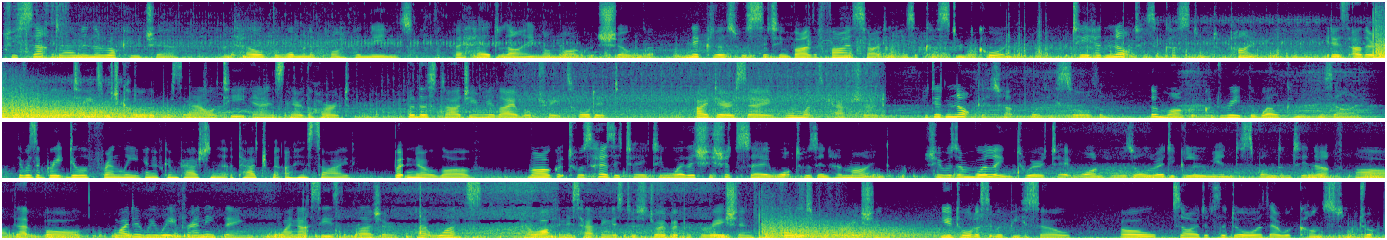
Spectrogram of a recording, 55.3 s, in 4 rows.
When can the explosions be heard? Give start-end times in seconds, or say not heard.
13.7-16.1, 49.0-51.5.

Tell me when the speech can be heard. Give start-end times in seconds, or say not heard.
0.0-55.2.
